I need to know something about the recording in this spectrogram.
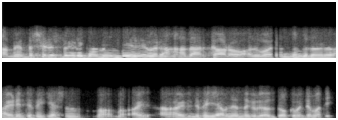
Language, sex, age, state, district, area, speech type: Malayalam, male, 60+, Kerala, Kottayam, rural, conversation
